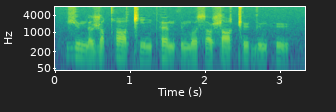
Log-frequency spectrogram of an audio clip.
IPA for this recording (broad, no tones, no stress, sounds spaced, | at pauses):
ʑ ʉ m ɾ œ ʐ ʉ qʰ ɑ ǁ i m pʰ œ m θ ʉ m o s ɔ ʂ ɑ ǁ ʉ ɡ ʉ m h ʉ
